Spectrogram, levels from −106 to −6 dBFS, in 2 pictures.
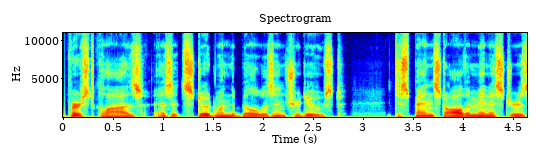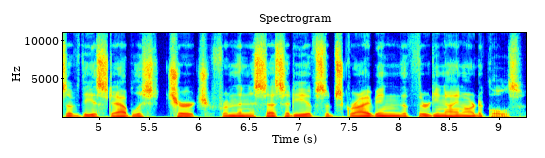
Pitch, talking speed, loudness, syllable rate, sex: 95 Hz, 180 wpm, -19 LUFS, 5.4 syllables/s, male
